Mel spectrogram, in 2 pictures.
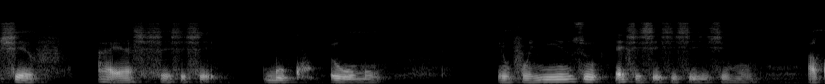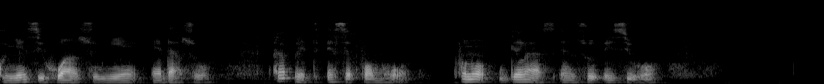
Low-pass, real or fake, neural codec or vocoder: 7.2 kHz; real; none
